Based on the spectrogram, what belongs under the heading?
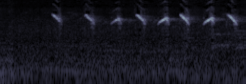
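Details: Brown-throated sunbird giving eight sharp, high, downslurred chips at steady intervals of about a quarter second, clean and uniform, against a quiet background.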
